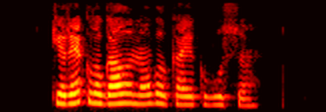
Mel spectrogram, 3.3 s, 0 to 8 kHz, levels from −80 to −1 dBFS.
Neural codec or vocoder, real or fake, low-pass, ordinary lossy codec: none; real; 7.2 kHz; AAC, 48 kbps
